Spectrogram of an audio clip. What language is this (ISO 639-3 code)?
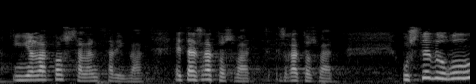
eus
